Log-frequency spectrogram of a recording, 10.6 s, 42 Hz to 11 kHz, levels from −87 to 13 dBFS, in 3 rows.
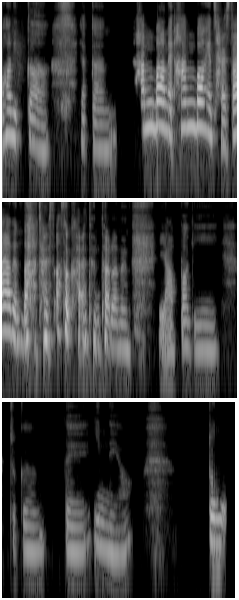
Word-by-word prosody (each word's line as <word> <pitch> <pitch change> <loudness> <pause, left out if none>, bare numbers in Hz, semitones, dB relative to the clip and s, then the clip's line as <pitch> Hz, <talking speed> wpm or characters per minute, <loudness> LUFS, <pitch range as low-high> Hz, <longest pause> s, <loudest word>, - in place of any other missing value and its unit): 하니까 215 -9 -3 0.5
약간 175 -2 -11 0.4
'1 310 +1 +3
반에 315 -5 +7
1 320 +1 +2
방에 315 -5 +7
잘 190 -5 -2
싸야 265 +8 +6
된다. 205 -6 +2 0.2
잘 230 0 +1
싸서 215 - +1
가야 210 - -4
된다.'라는 185 -5 -4 0.4
이 - - -6
압박이 165 -2 -9 0.4
쪼끔 165 -1 -13 0.3
네 165 +4 -10
있네요. 165 -1 -11 1.1
또 200 -3 -1
190 Hz, 195 characters per minute, -23 LUFS, 170-240 Hz, 1.1 s, 반에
